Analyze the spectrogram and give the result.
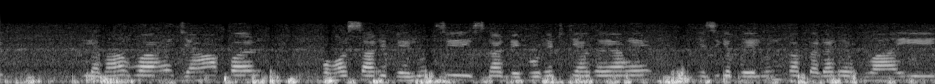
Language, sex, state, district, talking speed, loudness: Hindi, female, Odisha, Sambalpur, 130 wpm, -19 LUFS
